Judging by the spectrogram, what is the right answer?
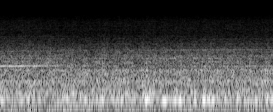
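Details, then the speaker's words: Maytag Neptune washing machine after a circuit board relay repair and a new door lock wax motor: a steady, even rushing hum and low drone with no knocking or scraping; normal high-speed final spin. "that is music to my ears if she's flying now no I guess it doesn't other high speed spin here it goes you can hear the jet engine taking off"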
